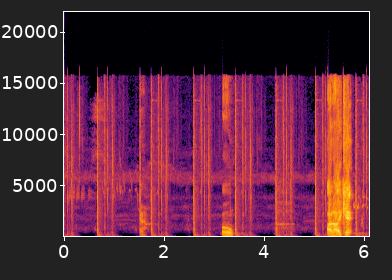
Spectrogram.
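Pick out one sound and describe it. An axe chops into a tree trunk with sharp knocks.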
